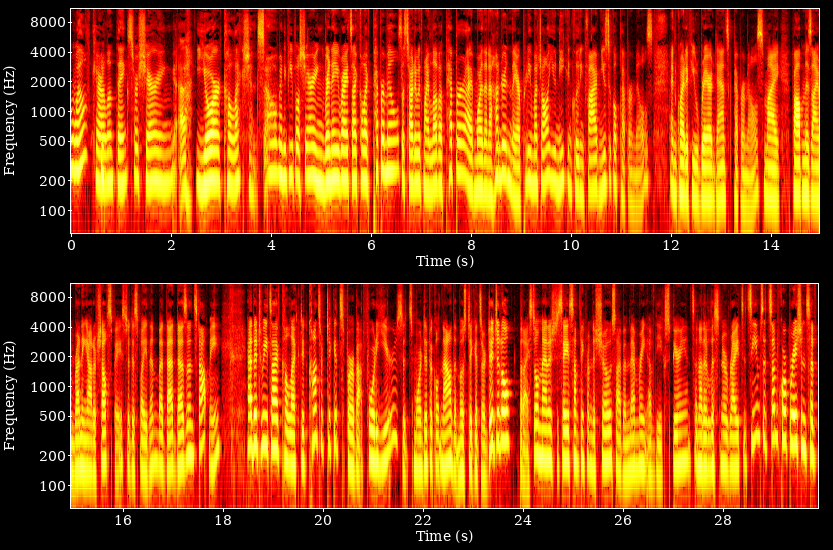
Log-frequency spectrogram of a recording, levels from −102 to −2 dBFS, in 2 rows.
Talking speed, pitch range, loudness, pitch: 225 wpm, 150-215 Hz, -22 LUFS, 180 Hz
